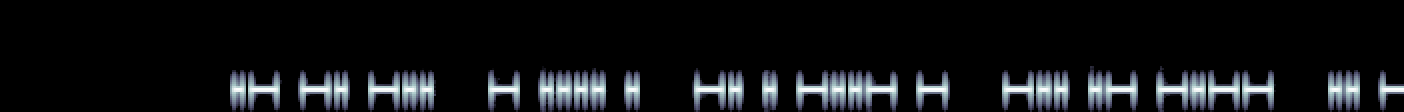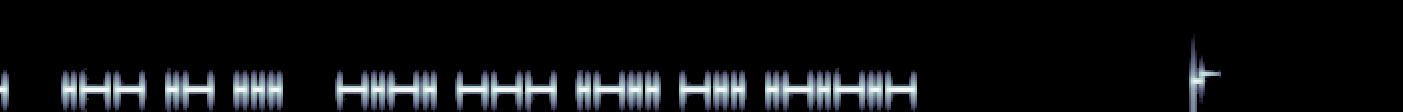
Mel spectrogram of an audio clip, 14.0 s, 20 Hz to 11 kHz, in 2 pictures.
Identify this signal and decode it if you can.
Morse code, heard as a keyed tone, about 28 wpm, 700 Hz. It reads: AND THE NEXT DAY IT WAS COLD.
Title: Sentences from Top 1000 Words - Review Part 1 - 28wpm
